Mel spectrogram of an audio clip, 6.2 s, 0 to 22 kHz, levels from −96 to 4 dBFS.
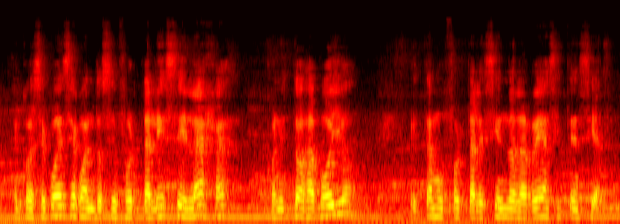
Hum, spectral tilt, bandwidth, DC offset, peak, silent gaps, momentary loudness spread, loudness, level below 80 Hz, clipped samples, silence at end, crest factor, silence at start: none; -7.5 dB/octave; 11 kHz; under 0.1%; -10 dBFS; none; 10 LU; -27 LUFS; -50 dBFS; under 0.1%; 0 s; 16 dB; 0 s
